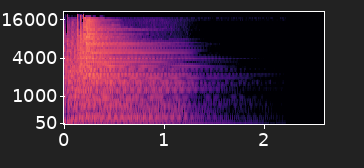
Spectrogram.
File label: C Major 13th C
